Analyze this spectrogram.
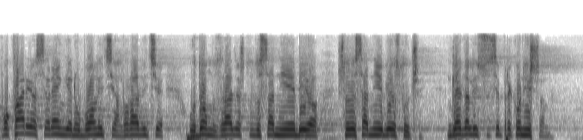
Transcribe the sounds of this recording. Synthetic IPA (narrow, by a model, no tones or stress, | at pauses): pokʋaːɾio̞se̞ɾe̞ŋɡenubo̞ːlˠnit̪sialoɾaːd̪it͡ɕe̞ | ud̪o̞muzd̪ɾaːʋvʎaʃt̪od̪osad̪nijebioʃt̪od̪osad̪nije̞bio̞slˠut͡ʃaj | ɡle̞d̪alisu̥se̞pɾe̞koniʃana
